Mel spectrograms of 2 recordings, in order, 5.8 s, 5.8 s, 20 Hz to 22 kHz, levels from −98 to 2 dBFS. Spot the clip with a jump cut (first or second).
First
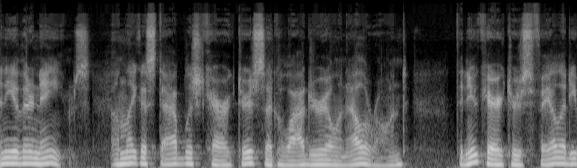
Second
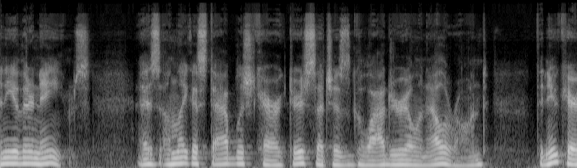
first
